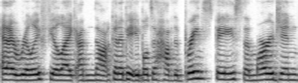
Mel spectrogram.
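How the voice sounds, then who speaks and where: At a fairly quick pace, a woman talks in a medium pitch with monotone, flat intonation. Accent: West Coast. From San Francisco Bay Area, US. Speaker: online entrepreneur and coach. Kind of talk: interview.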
